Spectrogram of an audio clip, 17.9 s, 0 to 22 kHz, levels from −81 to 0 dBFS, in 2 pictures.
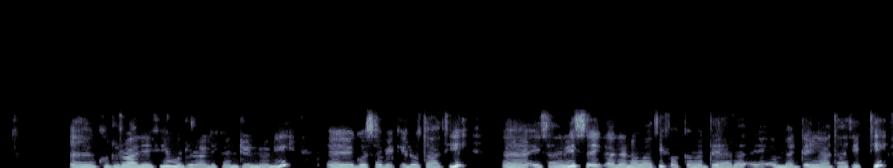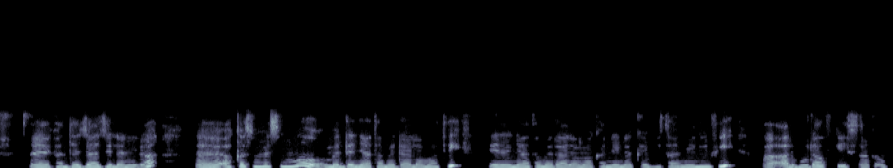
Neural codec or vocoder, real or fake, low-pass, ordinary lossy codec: none; real; 7.2 kHz; Opus, 16 kbps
